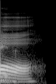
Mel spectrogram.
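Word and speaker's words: 어: aw. Aw. Aw. I recommend practicing this one extra because it's often confused with o, but they do sound very different.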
